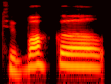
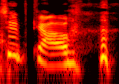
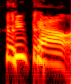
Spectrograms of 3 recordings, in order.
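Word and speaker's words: Toubkal: camp and re wilding in Zimbabwe and Mount Tobacle. Tobacco. Tobacco. How do you say that? Tipcal. Tukcal.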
